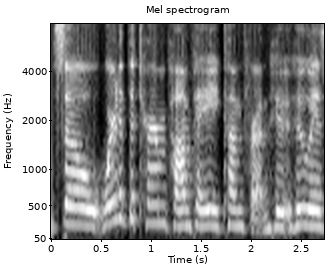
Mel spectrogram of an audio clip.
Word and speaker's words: Pompe: Dr Johannes pompe or if you're Dutch or european uh you might hear it pronounced Dr Poma um and he first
